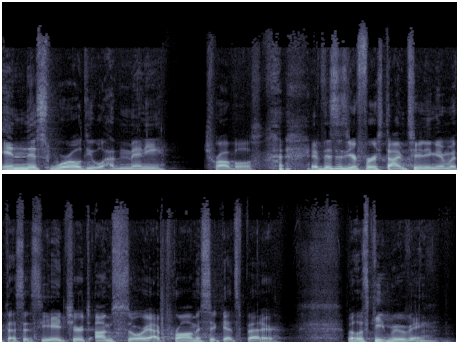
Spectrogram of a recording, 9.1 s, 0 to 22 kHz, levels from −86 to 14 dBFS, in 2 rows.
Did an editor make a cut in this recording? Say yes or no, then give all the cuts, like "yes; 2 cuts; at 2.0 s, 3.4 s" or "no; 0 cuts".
no; 0 cuts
